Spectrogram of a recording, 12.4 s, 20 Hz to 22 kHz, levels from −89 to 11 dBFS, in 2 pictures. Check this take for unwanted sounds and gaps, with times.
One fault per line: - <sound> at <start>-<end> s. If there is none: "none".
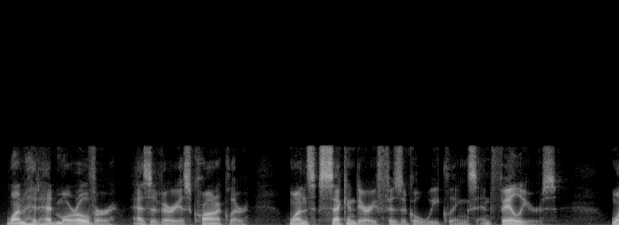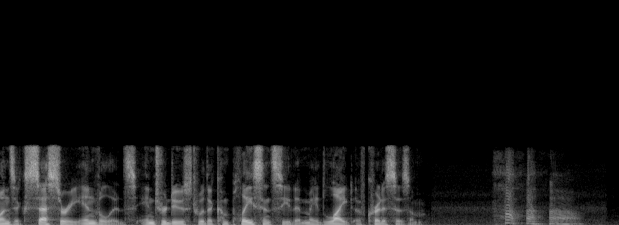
- laugh at 11.1-12.1 s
